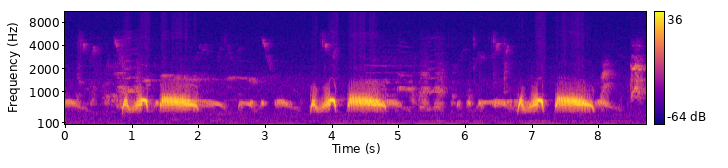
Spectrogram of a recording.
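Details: A spotted dove kept as a lure coos in three repeated phrases, each two short rising notes then a sustained rough coo, with soft low murmuring between.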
